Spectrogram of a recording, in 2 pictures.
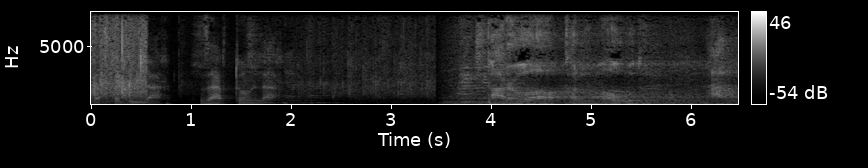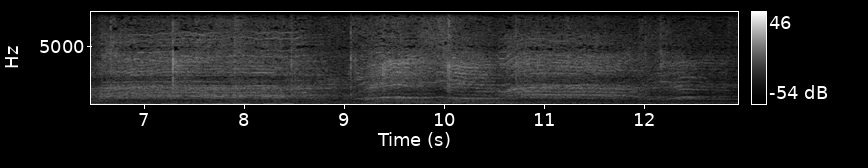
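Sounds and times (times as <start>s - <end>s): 
speech: 0.0s - 2.1s, 3.5s - 6.9s
concert hall audience singing along with a singer: 5.8s - 12.9s.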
